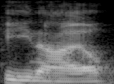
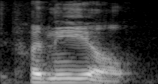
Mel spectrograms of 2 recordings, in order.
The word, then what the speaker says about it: pineal: pineal beneal beneal pineal it's not penile i'm sorry it's pineal all right oh my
